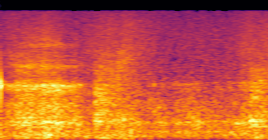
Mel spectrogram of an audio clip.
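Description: Near silence, with a few faint, soft breaths.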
